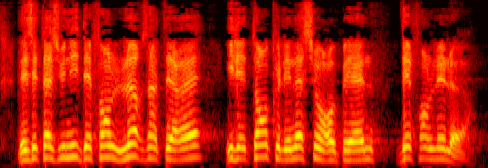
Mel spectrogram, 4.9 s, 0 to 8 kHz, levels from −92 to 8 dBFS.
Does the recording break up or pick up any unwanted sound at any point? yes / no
no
